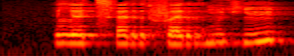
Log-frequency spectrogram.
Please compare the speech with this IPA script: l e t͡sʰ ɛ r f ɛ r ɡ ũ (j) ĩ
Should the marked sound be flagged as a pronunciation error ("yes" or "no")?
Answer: yes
